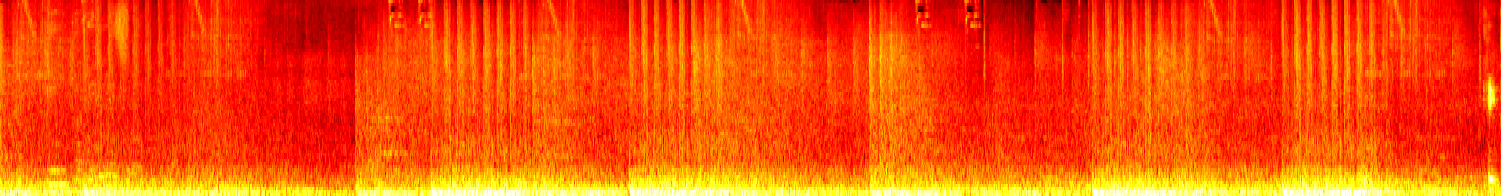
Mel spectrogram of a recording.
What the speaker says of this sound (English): They managed to survive that massive explosion!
